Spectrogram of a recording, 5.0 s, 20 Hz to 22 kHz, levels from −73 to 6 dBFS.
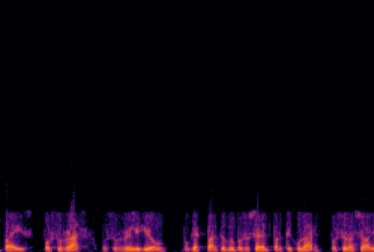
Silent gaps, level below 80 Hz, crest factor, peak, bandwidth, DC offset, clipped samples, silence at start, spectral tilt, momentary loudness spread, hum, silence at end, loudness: none; -62 dBFS; 16 dB; -4 dBFS; 4.8 kHz; under 0.1%; under 0.1%; 0.05 s; -10 dB/octave; 8 LU; none; 0 s; -22 LUFS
